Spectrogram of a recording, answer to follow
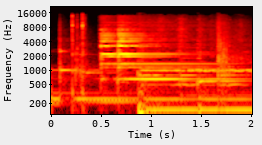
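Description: Two or three quick mouse-click sound effects, then a bright ringing bell ding: a notification-bell sound effect. Background music with a steady bass comes back in about a second in.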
